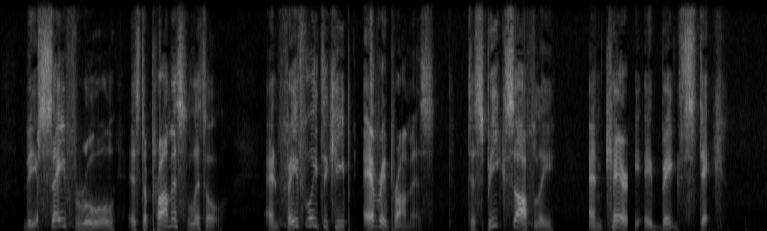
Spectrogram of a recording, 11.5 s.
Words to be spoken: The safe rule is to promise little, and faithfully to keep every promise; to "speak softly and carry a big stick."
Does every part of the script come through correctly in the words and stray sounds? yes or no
no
